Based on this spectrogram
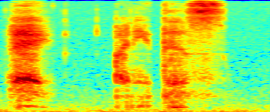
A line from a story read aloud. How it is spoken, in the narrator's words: if they're whispering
